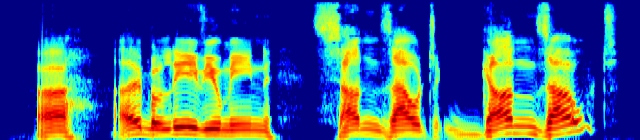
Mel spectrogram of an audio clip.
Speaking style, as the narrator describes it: Raphael chuckled

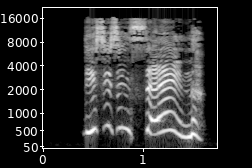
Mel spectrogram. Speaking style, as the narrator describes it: another woman screeched

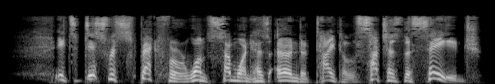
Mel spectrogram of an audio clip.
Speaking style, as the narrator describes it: he snarled

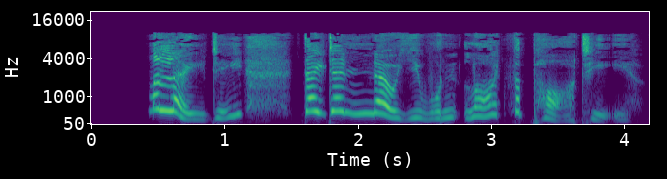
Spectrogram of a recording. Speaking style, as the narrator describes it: one of the ladies chirped

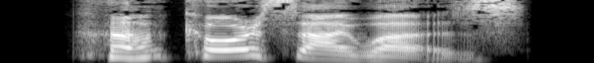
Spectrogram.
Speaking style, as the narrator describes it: Sarah laughed lightly

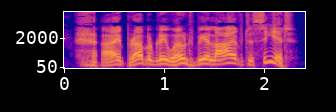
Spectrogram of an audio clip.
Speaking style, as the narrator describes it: Redmond chuckled

